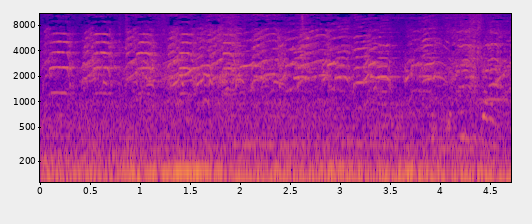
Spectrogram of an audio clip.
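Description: Birds chirping: a dense run of short, quick, high calls repeating many times a second over a steady low hum.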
